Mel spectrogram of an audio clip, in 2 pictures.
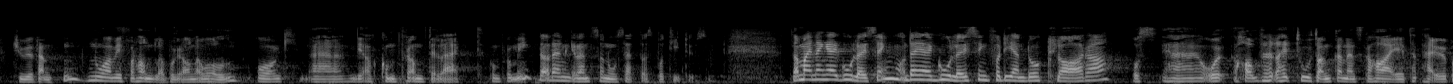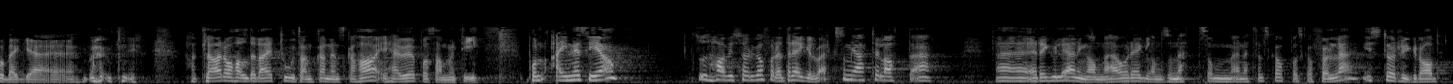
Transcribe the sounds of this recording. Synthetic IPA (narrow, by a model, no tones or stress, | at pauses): c͡çʉːəfɛmt̪n̩nuːhɑɾʋɪfɔɾɦɑnd̪lɑ̰pʰɔɡɾɑ̰nːɑ̰ʋɔln̩ɔɡʋɪhɑ̰ɾkʰɔmt̪fɾɑ̰mt̪ʰɪ̰læ̰ɪt̪kʰʊmpɾʊmid̪æɖɛɪnɡɾɛnsɑnuːsɛt̪ːəspʰɔt̪ʰḭːt̪ʰʉ̰ːsn̩ | d̪̥ɑmæɪnəɾɛjæɪɡuːlœʏsɪŋɔd̪æɪæɾɡuːlœʏsɪŋfɔɖiːɛnd̪oːkʰlɑːɾə | ɔɔ̰hɑld̪ɾəd̪æɪt̪ʰuːt̪ʰɑŋkəd̪ɛnskɑɦɑːɪhɑ̰ʉəpʰɔbɛɡːə | kʰlɑːɾəɔɦɑld̪əd̪æɪt̪ʰuːt̪ʰɑŋkɑnd̪ɛnskɑɦɑːɪ̰ɦɑʉəpʰɔsɑ̰mːət̪ʰḭːpʰɔd̪ɛnʔæ̰ɪnəsiːɑ | sɔɦɑɾʋɪsœɾɡɑfɔɾɛt̪ɾeːɡəlʋæ̰ɾksɔmjæːʈɪlɑt̪ | ɾɛɡʉleːɾɪŋɑnəɔɾeːɡlɑnəsɔmnɛt̪ːsɔm̰nɛt̪sɛlskɑːpɑskɑfœlːəɪst̪œɾəɡɾɑːd̪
